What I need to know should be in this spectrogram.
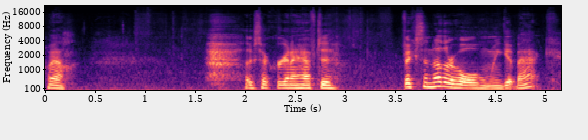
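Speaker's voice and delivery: line spoken while sighing. Game master voicing a character after the crew pulls away from the reef, sighing. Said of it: "Allie just kind of sighs and goes".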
